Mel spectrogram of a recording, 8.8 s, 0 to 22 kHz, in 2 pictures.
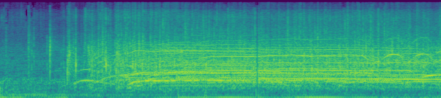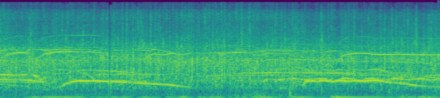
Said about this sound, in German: Ihr kennt das so gleich, das Volume Rate Meter. Das seid ihr. Ich würde jetzt gleich einfach mal Folgendes sagen. Nummer 1 nach vorne. Was ist der? Ihr gebt Applaus.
